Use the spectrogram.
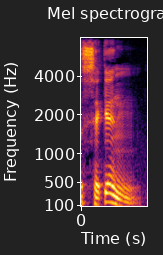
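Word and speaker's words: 世間: 한국어는 세간 세간이라 하면 세상을 말하게 되는 단어인데요 발음은 세겐 세겐 캔입니다 그래서 요렇게 쓰게 되면 발음은 세겜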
